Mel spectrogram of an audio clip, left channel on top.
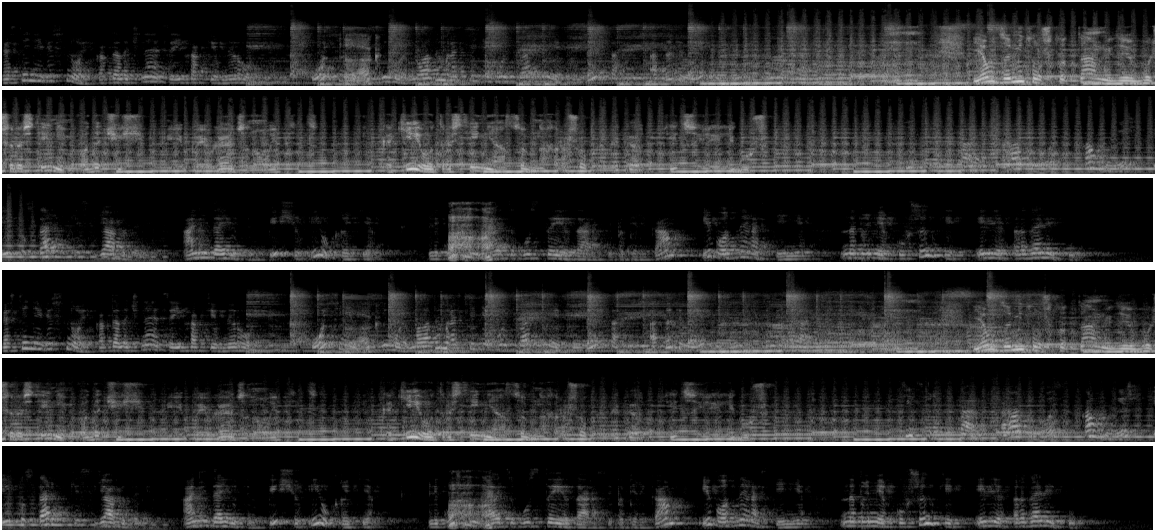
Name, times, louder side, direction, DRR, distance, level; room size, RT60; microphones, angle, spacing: voice 1, 0.0-2.5 3.1-6.2 6.5-8.2 20.5-24.5 24.9-26.8 27.3-31.1 31.4-33.8, right 2 dB, 60° right, -2 dB, 3.4 m, -35 dB
Human voice / Acoustic guitar, 2.4-10.4, right 1 dB, 80° right, 5.7 m, -36 dB
sound 1, 7.0-24.7, left 2 dB, 50° left, 0.7 m, -31 dB
voice 2, 8.8-14.7 15.0-19.2 27.5-28.0, left 4 dB, 30° left, 11 dB, 0.4 m, -27 dB
17.0 x 16.0 x 2.9 m, 0.83 s
head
